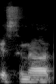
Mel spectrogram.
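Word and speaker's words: إسناد: जैसे आप इस वर्ड है एक्चुअल वर्ड इस्नाद है हदीस के अंदर। लेकिन हम नॉर्मली इस्नत बोलते हैं क्योंकि इंग्लिश स्टाइल में लिखा हुआ है आई एस एन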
